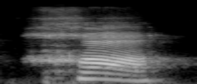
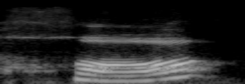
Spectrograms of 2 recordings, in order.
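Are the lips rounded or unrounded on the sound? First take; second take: unrounded; rounded. First: The lips stay unrounded on the sound. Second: The lips are rounded into a circle. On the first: The speaker calls it right. "pay attention to my pronunciation" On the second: The speaker calls it wrong. "you don't make your mouth circle. It's not ha. This is wrong"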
